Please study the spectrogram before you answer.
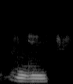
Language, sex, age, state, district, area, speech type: Urdu, male, 30-45, Bihar, Khagaria, rural, conversation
